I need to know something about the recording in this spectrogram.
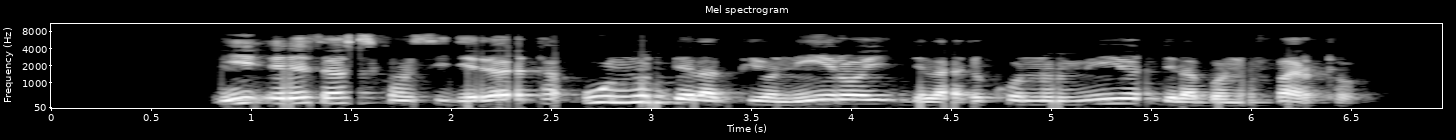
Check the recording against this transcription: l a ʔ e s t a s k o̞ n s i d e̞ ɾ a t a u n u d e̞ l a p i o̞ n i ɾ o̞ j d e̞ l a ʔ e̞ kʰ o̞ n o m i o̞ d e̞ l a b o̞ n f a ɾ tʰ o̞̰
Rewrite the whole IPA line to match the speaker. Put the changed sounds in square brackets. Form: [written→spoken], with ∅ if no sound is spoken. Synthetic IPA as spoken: l [a→i] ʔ e s t a s k o̞ n s i d e̞ ɾ a t a u n u d e̞ l a p i o̞ n i ɾ o̞ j d e̞ l a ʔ e̞ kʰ o̞ n o m i o̞ d e̞ l a b o̞ n f a ɾ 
